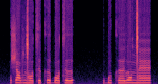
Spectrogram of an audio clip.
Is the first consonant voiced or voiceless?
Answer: voiceless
